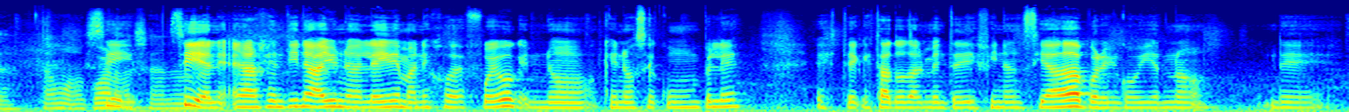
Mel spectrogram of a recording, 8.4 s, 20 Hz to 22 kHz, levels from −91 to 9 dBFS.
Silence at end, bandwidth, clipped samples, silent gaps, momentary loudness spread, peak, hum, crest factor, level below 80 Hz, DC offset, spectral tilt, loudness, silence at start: 0 s; 17 kHz; under 0.1%; none; 15 LU; -2 dBFS; none; 22 dB; -44 dBFS; under 0.1%; -4.5 dB/octave; -23 LUFS; 0 s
